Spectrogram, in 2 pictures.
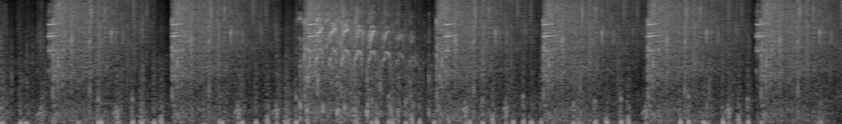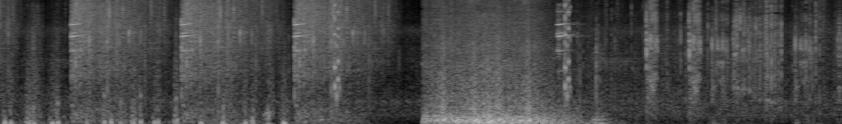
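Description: A campfire crackles and pops.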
